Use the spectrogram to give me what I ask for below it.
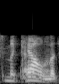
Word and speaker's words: McCallum: Just incidentally, for the record, the name is McCallum. – It's McCallum. – There are so many pronunciations that people come up with, but I just have to let you know that's the one I was born with.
